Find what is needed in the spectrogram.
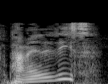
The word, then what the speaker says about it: Parmenides: I've polished off Parmenides.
